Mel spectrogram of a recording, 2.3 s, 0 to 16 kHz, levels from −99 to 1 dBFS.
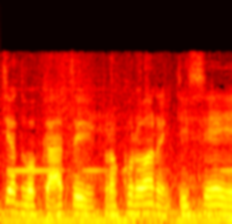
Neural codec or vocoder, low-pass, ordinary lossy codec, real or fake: none; 7.2 kHz; MP3, 48 kbps; real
